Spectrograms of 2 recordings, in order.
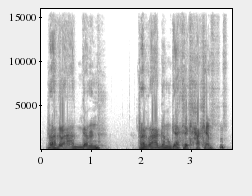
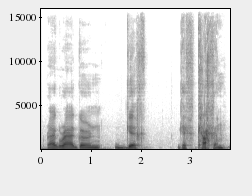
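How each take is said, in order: First: High, slow mock German accent; exaggerated German accent, pitched up. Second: Said in the usual way. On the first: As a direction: spit out the name in a hammed-up German accent. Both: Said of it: "say my name in a German accent".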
